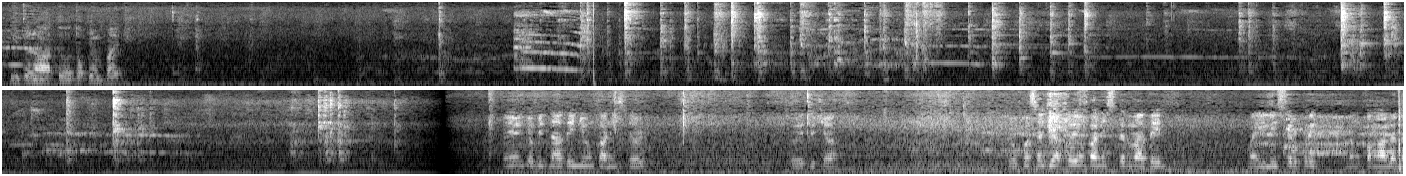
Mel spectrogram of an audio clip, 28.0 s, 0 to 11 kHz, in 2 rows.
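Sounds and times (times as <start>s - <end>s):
metal clinks of tools and parts: 5.4s - 15.9s, 16.5s - 18.2s.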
